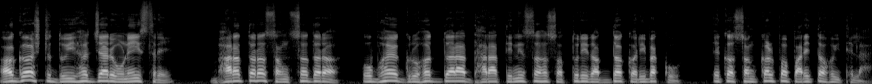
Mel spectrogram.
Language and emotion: Odia, neutral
